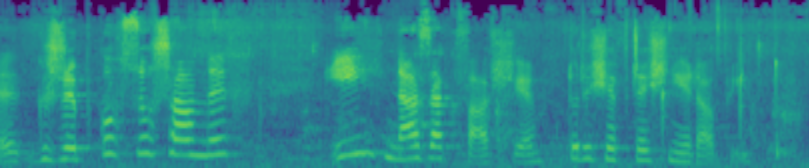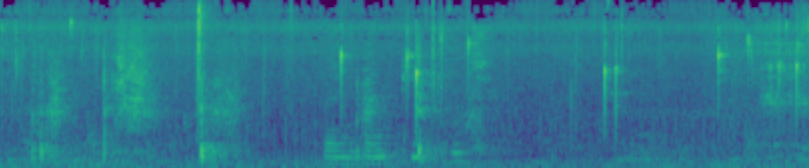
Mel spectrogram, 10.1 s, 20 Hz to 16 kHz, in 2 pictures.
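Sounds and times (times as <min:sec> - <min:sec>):
speech: 0:00.0 - 0:04.9
pancakes sizzling in a frying pan: 0:03.7 - 0:10.1.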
